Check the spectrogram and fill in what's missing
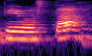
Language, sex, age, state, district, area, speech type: Nepali, female, 60+, West Bengal, Kalimpong, rural, read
